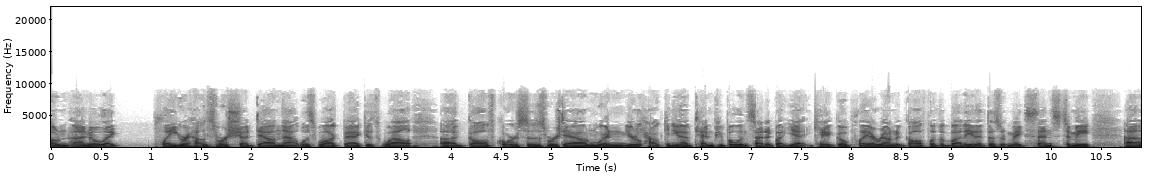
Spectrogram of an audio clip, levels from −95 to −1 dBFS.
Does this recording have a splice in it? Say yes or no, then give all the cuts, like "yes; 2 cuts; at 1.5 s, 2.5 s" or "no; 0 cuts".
yes; 4 cuts; at 5.1 s, 5.9 s, 7.2 s, 9.6 s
